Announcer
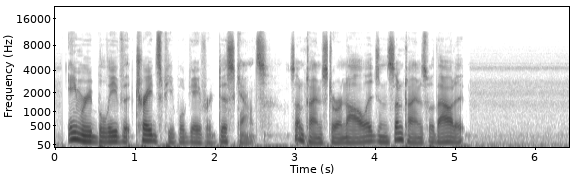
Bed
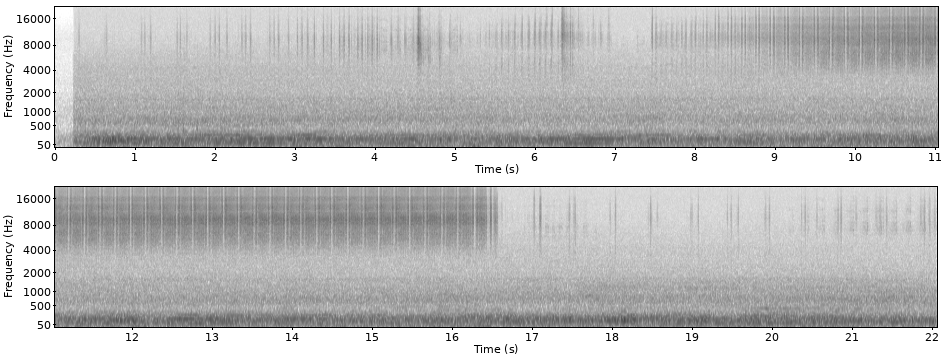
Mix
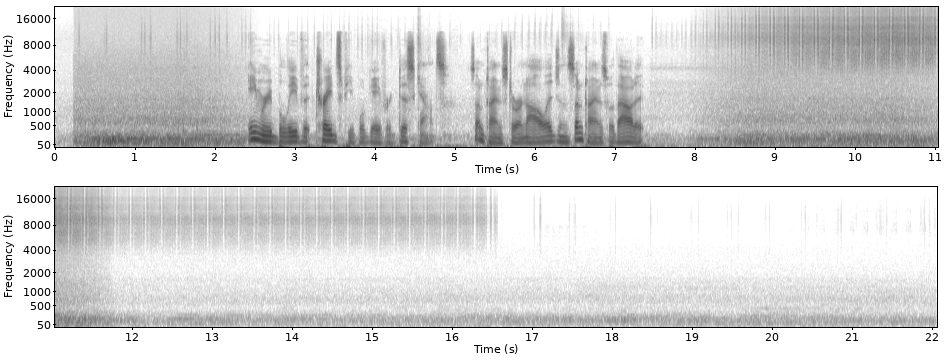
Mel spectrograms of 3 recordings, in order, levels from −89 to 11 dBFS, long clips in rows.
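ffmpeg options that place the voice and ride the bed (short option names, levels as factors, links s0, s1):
-filter_complex "[0:a]adelay=2250,volume=0.668[s0];[1:a]volume=7.08,afade=t=out:st=1.75:d=0.84:silence=0.125893,afade=t=in:st=7.89:d=0.91:silence=0.133352,afade=t=out:st=10.49:d=1.32:silence=0.0841395[s1];[s0][s1]amix=inputs=2:normalize=0"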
